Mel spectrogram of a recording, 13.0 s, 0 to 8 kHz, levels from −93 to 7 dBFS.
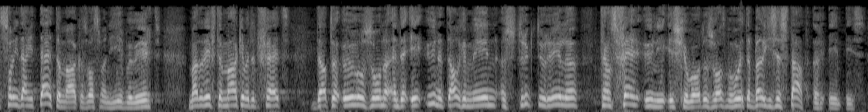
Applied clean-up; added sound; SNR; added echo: none; none; none; none.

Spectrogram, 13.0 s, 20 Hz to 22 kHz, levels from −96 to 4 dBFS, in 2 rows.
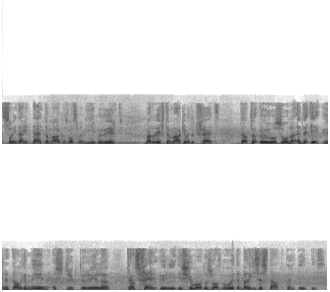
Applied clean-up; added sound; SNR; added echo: none; Traffic noise, roadway noise; 14 dB; none.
